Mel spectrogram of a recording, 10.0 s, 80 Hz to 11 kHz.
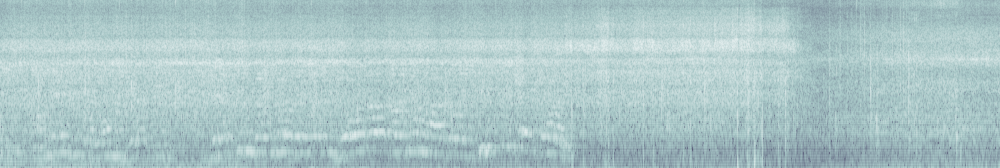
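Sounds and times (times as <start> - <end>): low venue rumble: 0.0 - 6.0
sharp crackles: 0.0 - 10.0
spark fountain hissing: 0.0 - 10.0.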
